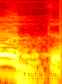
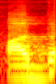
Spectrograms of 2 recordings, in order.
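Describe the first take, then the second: First: অদ্য begun with rounded "o"; closed first vowel in অদ্য; correct pronunciation. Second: অদ্য begun with open "aw"; wrong pronunciation. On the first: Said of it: "উচ্চারণ হবে". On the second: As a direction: say অদ্য as "awd-do". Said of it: "অদ্য হবে না". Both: Shown as a demonstration.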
